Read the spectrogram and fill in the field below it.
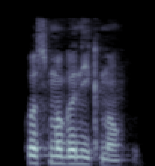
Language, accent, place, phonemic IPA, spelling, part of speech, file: French, France, Lyon, /kɔs.mɔ.ɡɔ.nik.mɑ̃/, cosmogoniquement, adverb, LL-Q150 (fra)-cosmogoniquement.wav
- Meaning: cosmogonically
